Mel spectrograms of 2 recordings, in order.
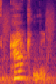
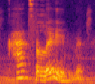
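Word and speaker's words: Caitlin: for example now this is kitlin I pronounce it kitlin some people pronounce it Catlin some catline some blah blah blah we have cat we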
